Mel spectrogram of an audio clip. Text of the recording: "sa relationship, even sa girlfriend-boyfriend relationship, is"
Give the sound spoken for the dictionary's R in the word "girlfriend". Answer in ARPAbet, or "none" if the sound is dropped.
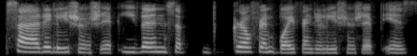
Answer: R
